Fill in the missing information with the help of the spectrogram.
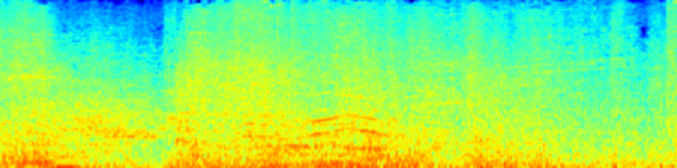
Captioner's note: crash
